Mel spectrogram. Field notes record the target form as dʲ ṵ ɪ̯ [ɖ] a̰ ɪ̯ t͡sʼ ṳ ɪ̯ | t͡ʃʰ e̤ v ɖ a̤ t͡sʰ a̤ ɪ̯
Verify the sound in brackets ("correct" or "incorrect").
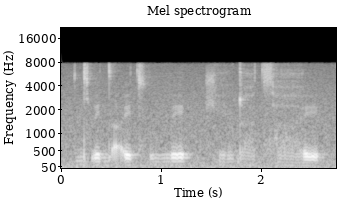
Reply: incorrect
